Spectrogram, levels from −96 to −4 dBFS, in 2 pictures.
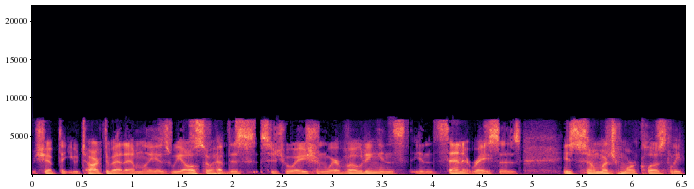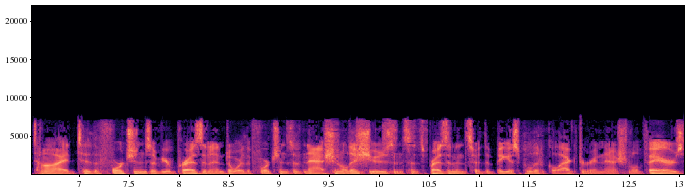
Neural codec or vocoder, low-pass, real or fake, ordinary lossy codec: none; 7.2 kHz; real; AAC, 32 kbps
